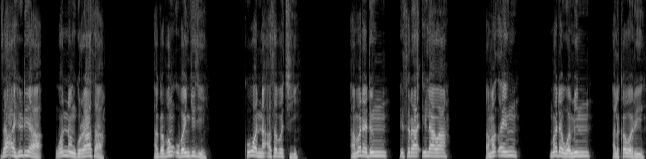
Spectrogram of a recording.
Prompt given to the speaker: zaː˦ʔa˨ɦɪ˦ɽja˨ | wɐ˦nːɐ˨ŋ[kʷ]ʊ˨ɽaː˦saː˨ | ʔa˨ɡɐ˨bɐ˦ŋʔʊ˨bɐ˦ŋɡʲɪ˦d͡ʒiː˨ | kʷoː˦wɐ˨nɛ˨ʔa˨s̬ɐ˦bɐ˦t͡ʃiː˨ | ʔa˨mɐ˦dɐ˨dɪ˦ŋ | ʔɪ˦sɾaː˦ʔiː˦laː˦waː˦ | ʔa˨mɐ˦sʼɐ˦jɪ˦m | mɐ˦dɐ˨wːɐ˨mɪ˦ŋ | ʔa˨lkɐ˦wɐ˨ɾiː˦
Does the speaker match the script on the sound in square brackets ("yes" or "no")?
no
